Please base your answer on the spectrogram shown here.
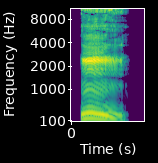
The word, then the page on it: sudden: American English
